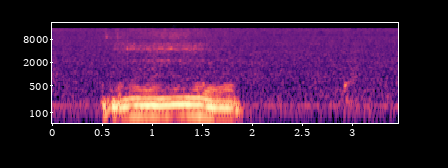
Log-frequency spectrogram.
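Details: A French Bulldog fast asleep gives one long, loud, deep, rumbling snore lasting over a second.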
